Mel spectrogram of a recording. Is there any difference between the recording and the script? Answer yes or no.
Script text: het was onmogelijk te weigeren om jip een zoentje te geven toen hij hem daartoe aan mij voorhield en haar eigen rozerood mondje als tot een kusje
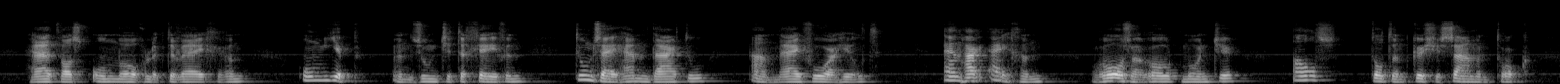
yes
